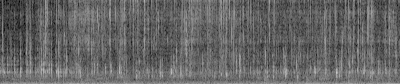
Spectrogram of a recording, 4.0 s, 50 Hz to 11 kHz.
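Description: Raw egg frying in a little oil in a frying pan heated only by the sun: faint, irregular light crackling and sizzling over a steady low hum. The sizzle is the sign that the pan is hot enough in the 47-degree heat to cook the egg.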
